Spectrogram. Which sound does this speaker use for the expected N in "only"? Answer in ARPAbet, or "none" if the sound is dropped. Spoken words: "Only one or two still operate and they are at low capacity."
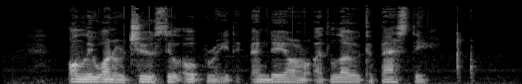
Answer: N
